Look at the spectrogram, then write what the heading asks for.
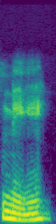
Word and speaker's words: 你: Oh, by the way, the pronoun for you is pronounced ni, and the pronouns for them or him, but also her, is pronounced ta.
